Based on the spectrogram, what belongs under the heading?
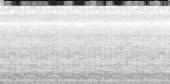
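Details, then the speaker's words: Chevrolet Captiva idling during a comparison of engine smoothness between two engine versions. Steady, even hum with a constant tone and no knocks or misses; the engine is idling normally. "Yang NFL. Membandingkan suaranya mesinnya halus mana."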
